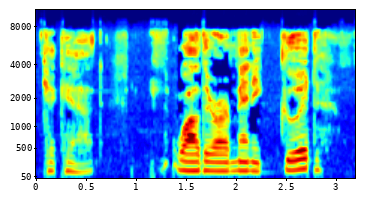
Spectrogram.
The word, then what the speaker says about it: KiCad: PCB software called Ticats I'm pronouncing Kitcat while there are many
